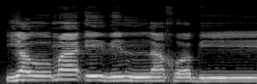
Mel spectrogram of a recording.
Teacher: 3 আলিফ টান দিয়ে রটাকে ধরবো এবং পাতলা করবো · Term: রটা পাতলা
